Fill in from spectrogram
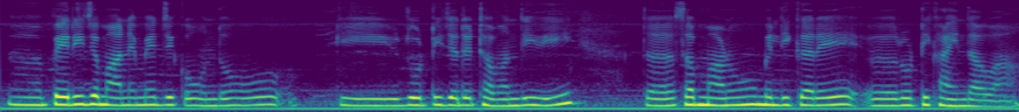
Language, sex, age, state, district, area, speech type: Sindhi, female, 30-45, Delhi, South Delhi, urban, spontaneous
